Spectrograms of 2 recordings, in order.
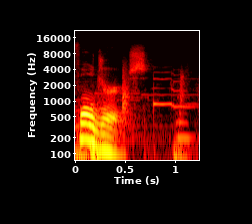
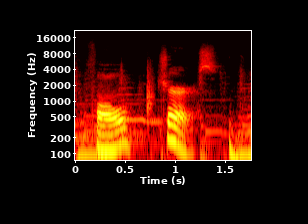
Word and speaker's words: Folgers: this one they make coffee is pronounced Folgers full shirts Folgers and next a shaving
